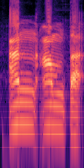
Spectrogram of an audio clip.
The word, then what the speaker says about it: an'amta: Jadi dibacanya tetap jelas an'amta dan tidak ditahan ya.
